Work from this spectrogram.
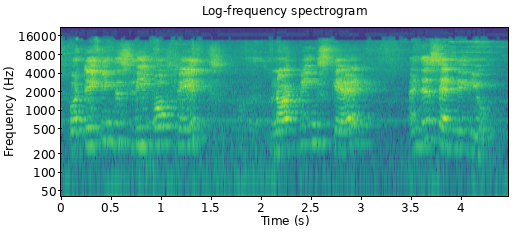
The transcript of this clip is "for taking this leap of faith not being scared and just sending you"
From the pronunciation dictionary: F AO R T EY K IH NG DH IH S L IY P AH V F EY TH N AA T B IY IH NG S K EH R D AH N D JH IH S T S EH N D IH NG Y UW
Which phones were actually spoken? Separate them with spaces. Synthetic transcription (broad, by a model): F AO R T EY K IH NG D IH S L IY P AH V F EY T N AA T B IY IH NG S K EH R D AH N D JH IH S S EH N D IH NG Y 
